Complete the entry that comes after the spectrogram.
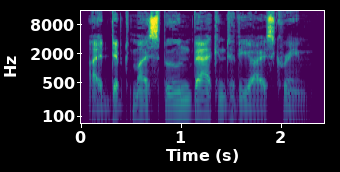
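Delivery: plain reading voice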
